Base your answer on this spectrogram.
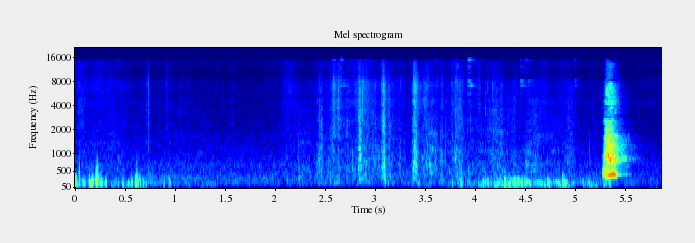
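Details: Goldendoodle puppy, five months old, playing chase in the snow; soft scuffling and footfalls, then one sharp, loud bark near the end.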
